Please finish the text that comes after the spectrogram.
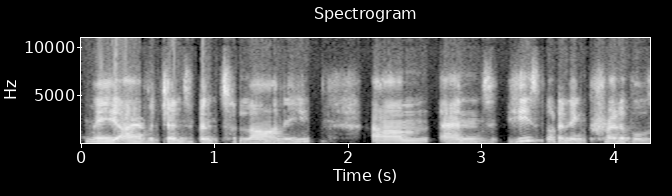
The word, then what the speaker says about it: Thulani: Yeah, but actually, that's my real name, Thulani. So Thulani. it's kind of like with the two, yeah, and that actually means to be quiet in Xhosa, which is my original language.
